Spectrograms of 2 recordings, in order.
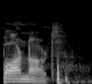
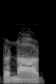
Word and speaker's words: Bernard: it bernard bernard well the governor himself pronounced his surname barnard barnard and i know uh americans pronounce it bernard but use whichever version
